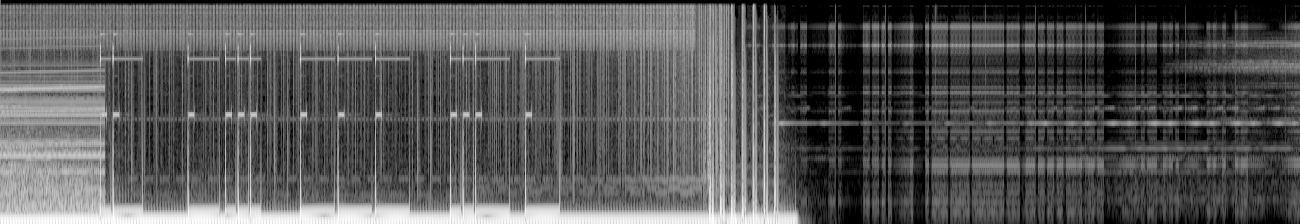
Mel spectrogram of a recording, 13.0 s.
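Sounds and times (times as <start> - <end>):
morse code beeps: 0.1 - 8.0.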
